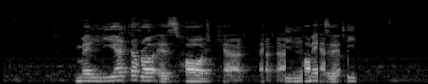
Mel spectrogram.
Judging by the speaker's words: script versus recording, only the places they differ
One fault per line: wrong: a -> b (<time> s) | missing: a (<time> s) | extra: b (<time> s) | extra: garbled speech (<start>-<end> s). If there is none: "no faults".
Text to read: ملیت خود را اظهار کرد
missing: خود (1.4 s)
extra: garbled speech (2.6-3.6 s)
